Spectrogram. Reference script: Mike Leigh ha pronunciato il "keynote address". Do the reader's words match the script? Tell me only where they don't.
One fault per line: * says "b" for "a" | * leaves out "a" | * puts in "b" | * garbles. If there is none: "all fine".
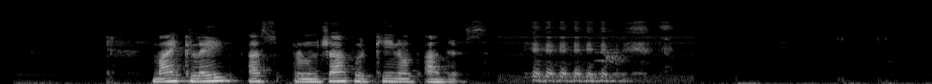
all fine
